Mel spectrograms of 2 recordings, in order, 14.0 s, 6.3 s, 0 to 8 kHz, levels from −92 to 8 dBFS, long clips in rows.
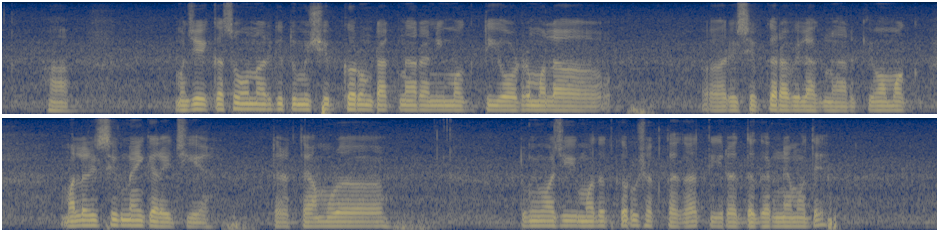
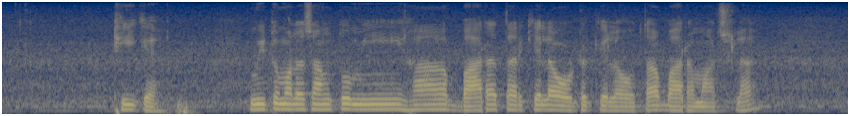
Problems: constant background noise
